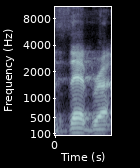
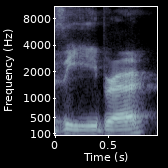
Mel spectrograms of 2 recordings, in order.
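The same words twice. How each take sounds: First: Zebra is said the British way. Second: Zebra is said the American way.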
